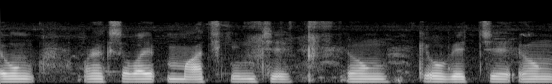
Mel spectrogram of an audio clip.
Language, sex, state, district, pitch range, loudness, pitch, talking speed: Bengali, male, West Bengal, Purulia, 120-130 Hz, -17 LUFS, 125 Hz, 100 wpm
